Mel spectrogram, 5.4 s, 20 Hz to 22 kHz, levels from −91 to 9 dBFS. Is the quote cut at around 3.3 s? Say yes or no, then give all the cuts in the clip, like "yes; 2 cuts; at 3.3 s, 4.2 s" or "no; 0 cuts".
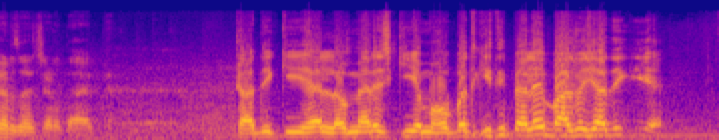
no; 1 cut; at 1.7 s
